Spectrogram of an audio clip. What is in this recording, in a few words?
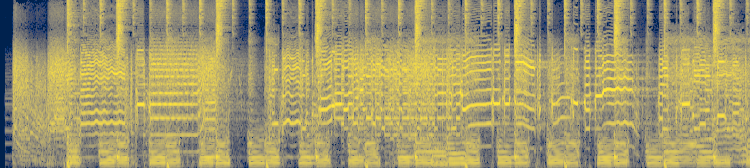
blues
